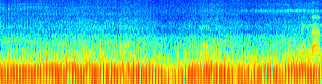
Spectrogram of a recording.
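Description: Raider FI motorcycles on a group ride, a loud close engine drone with steady humming tone, slight revving shifts and wind rumble throughout.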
